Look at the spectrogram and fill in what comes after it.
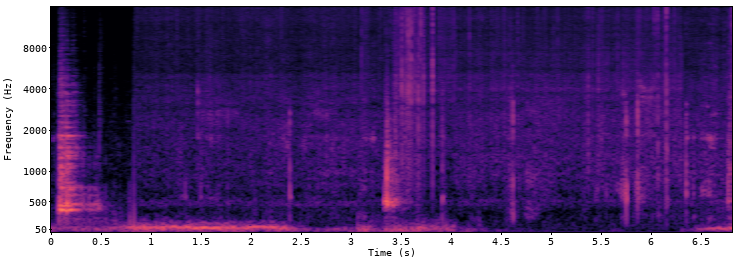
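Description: Sliced red onion tipped into hot oil in a frying pan on a small camp stove, hitting the pan and then sizzling steadily. Sharp knife taps on a wooden chopping board as a yellow pepper is sliced, and a low rumble during the first couple of seconds.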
